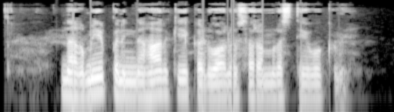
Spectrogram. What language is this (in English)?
Pashto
